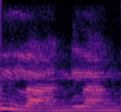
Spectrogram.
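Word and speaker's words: ylang-ylang: इसे बोलते हैं लैंग लैंग ऑयल, Y silent होता है इसमें।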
